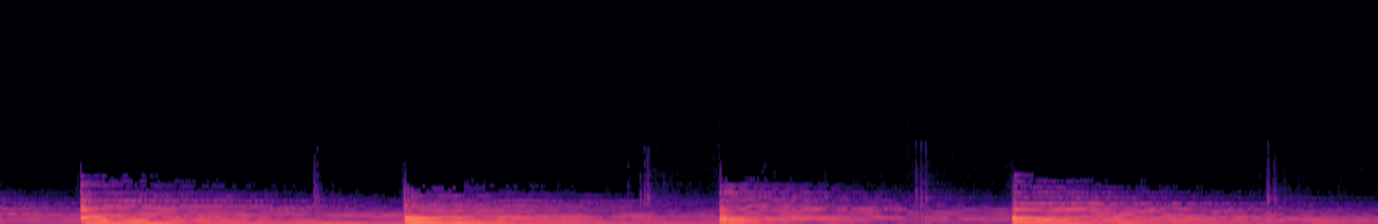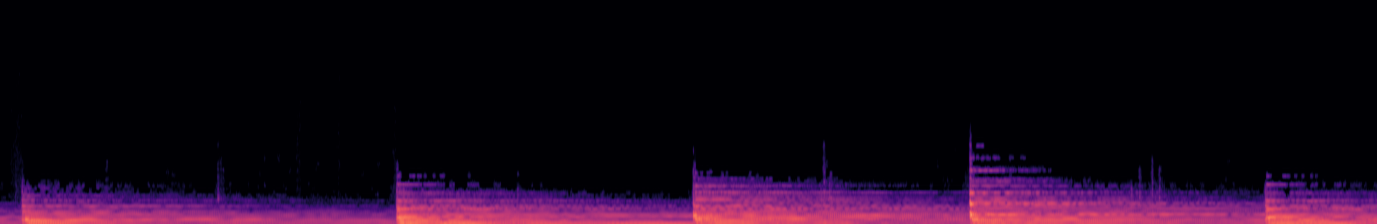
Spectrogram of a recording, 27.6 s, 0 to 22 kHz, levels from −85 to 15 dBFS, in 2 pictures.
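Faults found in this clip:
No audible faults found.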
